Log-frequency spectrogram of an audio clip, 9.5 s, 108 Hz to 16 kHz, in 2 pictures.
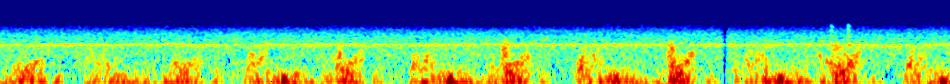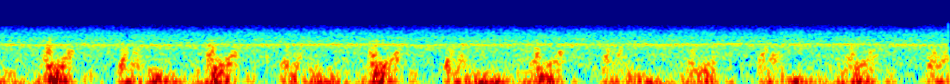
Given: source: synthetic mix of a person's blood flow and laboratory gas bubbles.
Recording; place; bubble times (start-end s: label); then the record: Doppler ultrasound of blood flow; precordium
4.08-4.33 s: bubbles
From the record:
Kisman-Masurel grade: 111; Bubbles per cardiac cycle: 1 to 2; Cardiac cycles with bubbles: 1 to 10%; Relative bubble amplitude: barely perceptible (0.100 to 0.250); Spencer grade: 1 (occasional bubble signal discernible with the cardiac motion signal, with majority of cardiac periods free of bubbles); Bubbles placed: anywhere in the cardiac cycle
